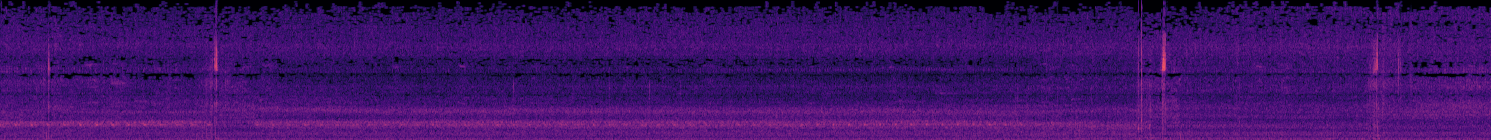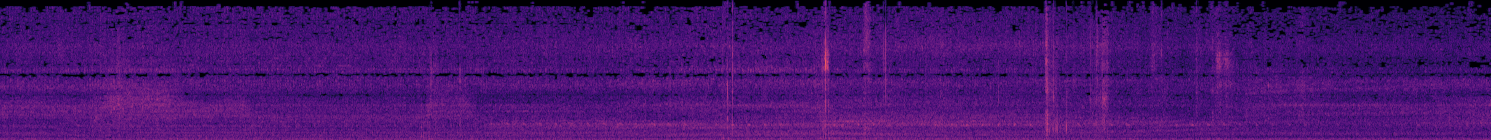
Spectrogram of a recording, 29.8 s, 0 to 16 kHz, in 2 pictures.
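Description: BMW M340i Touring's turbocharged inline-six idling steadily, with a few faint ticks over it.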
